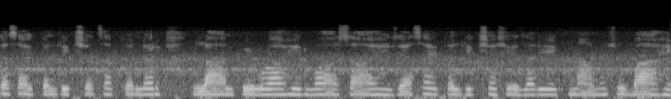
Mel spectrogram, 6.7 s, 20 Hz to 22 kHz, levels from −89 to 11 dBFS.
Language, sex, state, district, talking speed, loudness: Marathi, female, Maharashtra, Washim, 150 wpm, -18 LUFS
